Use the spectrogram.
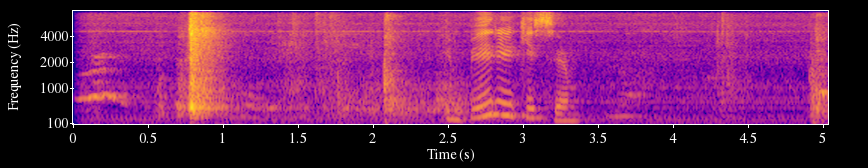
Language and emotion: Russian, neutral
